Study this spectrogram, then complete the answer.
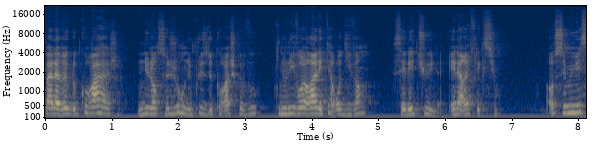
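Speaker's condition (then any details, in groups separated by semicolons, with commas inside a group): No condition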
